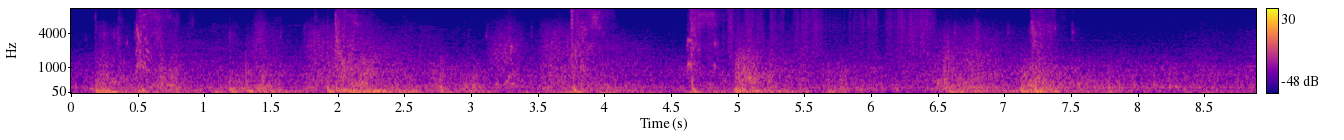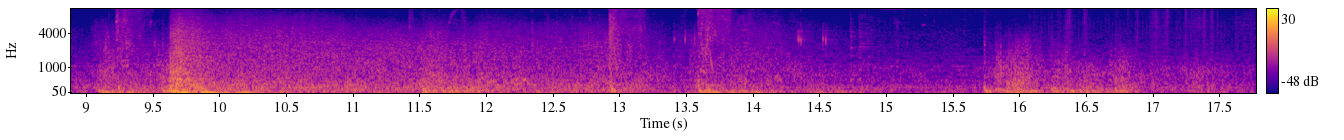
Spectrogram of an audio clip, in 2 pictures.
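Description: Swinging swoops and whooshes rush past again and again.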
